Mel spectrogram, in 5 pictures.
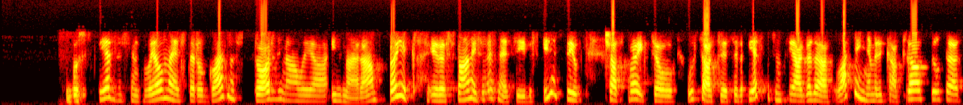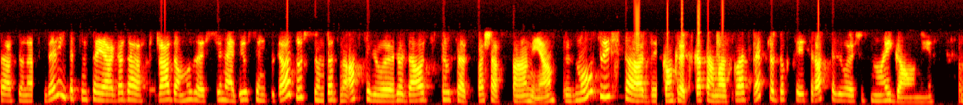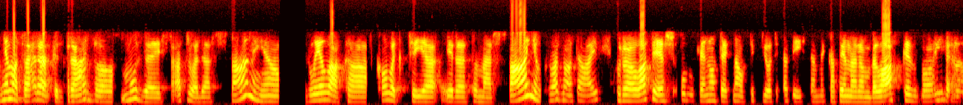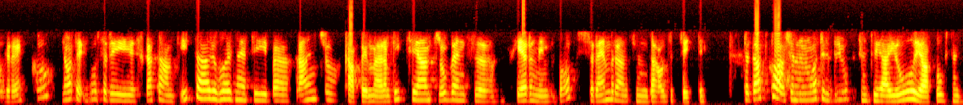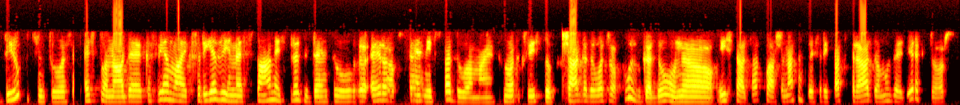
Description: RADIO SKONTO Ziņās par gaidāmo Prado muzeja gleznu lielformāta reprodukciju izstādi Esplanādes parkā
